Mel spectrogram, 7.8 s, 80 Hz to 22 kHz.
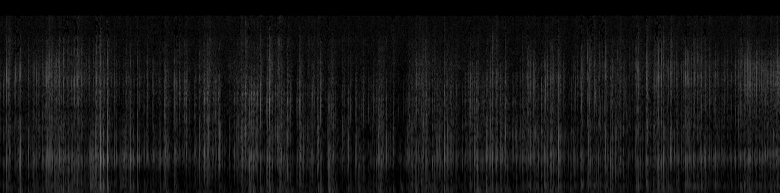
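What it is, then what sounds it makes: Textured tablet case, tapped and scratched. Long acrylic nails tap and scratch the top of a closed, flat, rectangular tablet-size case, a textured floral-print synthetic cover over a stiff board, held flat above a binaural mic. Quick, dense taps blend with a continuous crackly, rain-like scratching, with a mid tone near 790 Hz. Each tap is dry and stops almost instantly, and one louder tap lands around the one-second mark.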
